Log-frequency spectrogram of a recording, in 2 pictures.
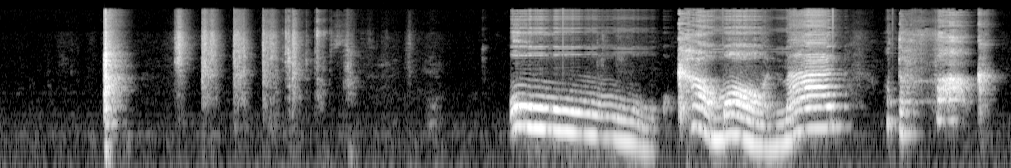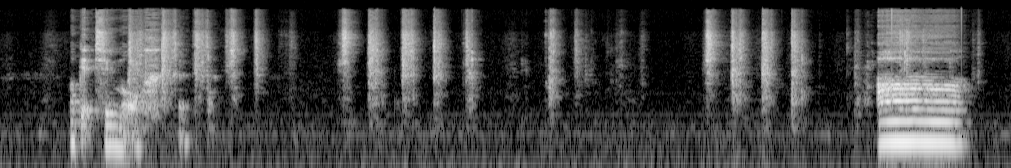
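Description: Playing cards rustle and tap as they are shuffled and handled.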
